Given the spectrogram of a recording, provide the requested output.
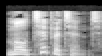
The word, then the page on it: multipotent: British English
